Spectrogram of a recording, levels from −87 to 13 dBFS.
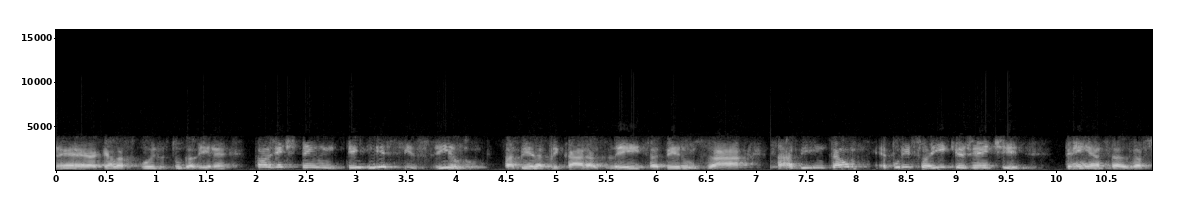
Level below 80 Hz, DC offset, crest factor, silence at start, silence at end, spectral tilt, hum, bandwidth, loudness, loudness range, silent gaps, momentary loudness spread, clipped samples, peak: -70 dBFS; under 0.1%; 16 dB; 0 s; 0 s; -7 dB/octave; none; 4 kHz; -17 LUFS; 2 LU; none; 7 LU; under 0.1%; -2 dBFS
